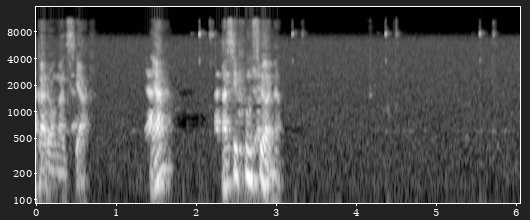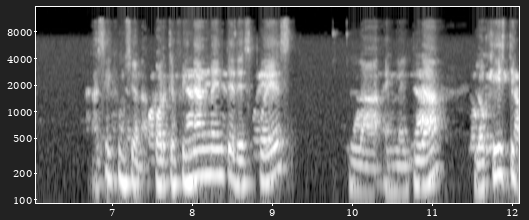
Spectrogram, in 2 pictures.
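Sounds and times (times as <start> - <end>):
computer mouse clicks: 2.0 - 2.3, 3.2 - 3.5, 4.2 - 4.7, 5.5 - 5.8, 9.8 - 10.0.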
